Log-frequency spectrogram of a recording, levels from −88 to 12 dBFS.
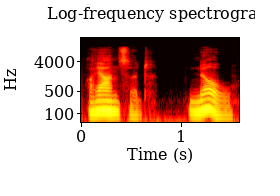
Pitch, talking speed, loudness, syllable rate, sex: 110 Hz, 115 wpm, -17 LUFS, 4.3 syllables/s, male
